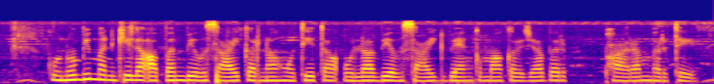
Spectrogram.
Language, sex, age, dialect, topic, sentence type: Chhattisgarhi, female, 18-24, Eastern, banking, statement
